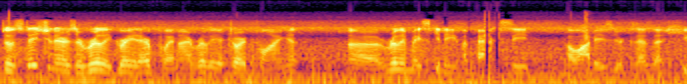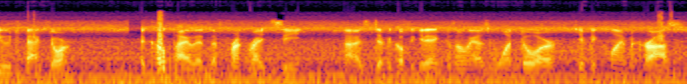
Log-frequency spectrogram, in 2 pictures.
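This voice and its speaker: Man pilot vlogging from the cockpit, low voice, muffled headset audio over loud engine drone. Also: a little fast, noisy background. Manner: relaxed, rambling, chatty. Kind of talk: casual cockpit vlog commentary. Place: small plane cockpit in flight.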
